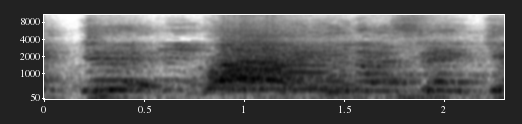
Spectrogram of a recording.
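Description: A rapper shouting hype into a microphone, with the crowd yelling back in a call and response; one big shout about a second in.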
